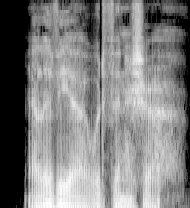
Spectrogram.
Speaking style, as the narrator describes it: Luce Theron muttered

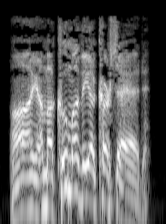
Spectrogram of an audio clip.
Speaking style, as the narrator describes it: the figure bellowed

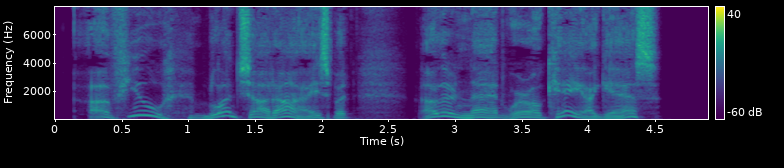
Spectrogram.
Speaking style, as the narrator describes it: Tony answered weakly

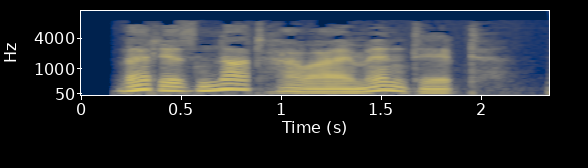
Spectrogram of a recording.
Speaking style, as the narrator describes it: Dira said dryly

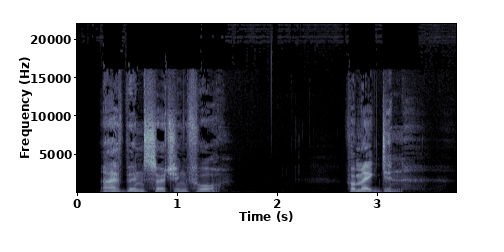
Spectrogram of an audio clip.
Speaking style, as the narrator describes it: Tallinvor said roughly

